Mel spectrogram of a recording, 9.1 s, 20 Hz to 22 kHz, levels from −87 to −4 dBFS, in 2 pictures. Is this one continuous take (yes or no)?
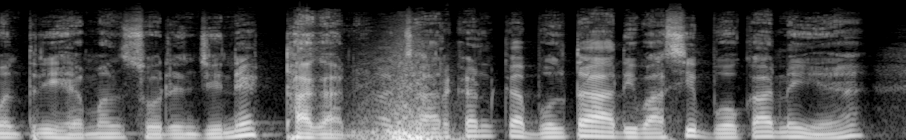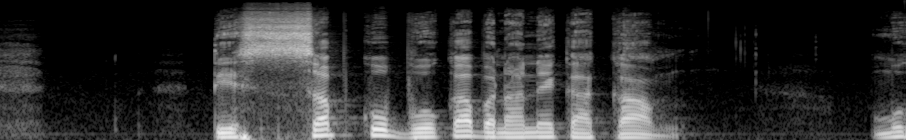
no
